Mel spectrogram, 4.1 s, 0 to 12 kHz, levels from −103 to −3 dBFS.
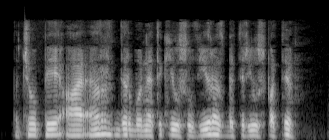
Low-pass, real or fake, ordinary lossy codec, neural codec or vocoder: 7.2 kHz; real; AAC, 32 kbps; none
